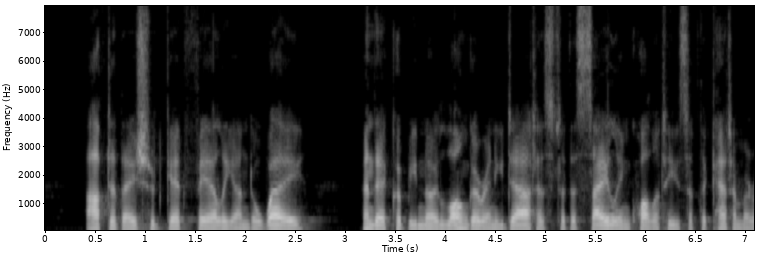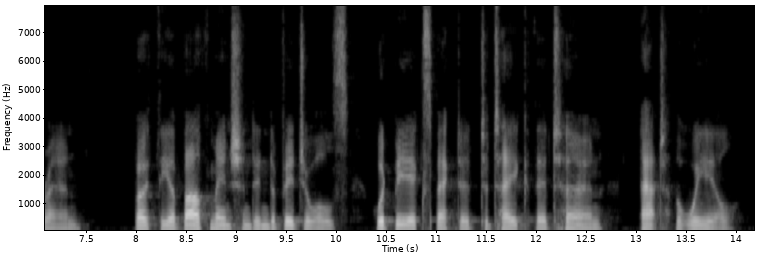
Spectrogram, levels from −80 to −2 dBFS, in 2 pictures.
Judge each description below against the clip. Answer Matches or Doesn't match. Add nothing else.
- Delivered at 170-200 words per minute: Doesn't match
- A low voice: Matches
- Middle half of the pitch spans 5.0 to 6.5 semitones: Doesn't match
